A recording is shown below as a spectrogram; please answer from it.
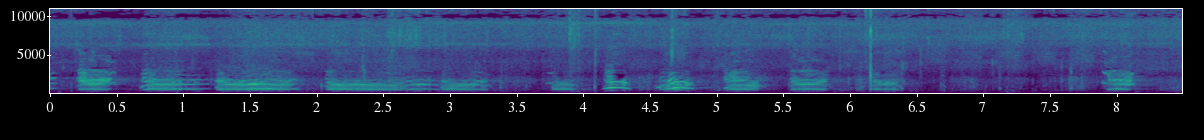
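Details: Early-morning chase, July 2012: a pack of Bluetick Coonhounds with a young pup trailing a big circling rabbit. Rapid, ringing bawls and chops from several hounds, bursts running together then thinning out toward the end.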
